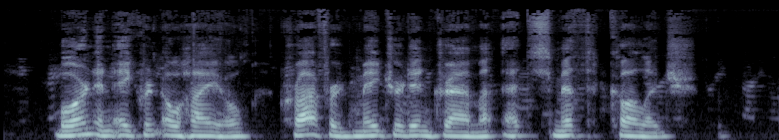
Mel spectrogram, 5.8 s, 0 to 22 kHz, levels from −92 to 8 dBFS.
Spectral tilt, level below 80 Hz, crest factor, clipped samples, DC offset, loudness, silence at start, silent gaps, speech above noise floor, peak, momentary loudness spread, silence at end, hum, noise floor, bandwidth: -6.5 dB/octave; -56 dBFS; 16 dB; under 0.1%; under 0.1%; -21 LUFS; 0.4 s; none; 30 dB; -4 dBFS; 8 LU; 0.4 s; none; -50 dBFS; 17 kHz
